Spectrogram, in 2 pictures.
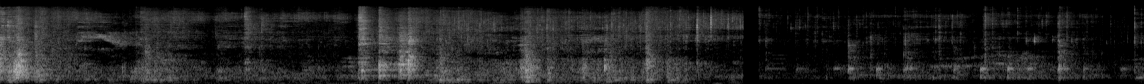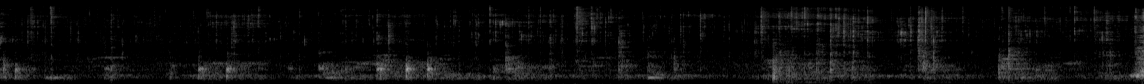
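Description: Fish sizzles and crackles in hot oil in a pan.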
